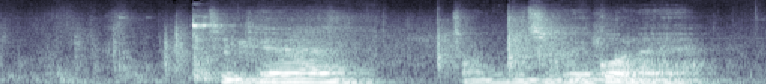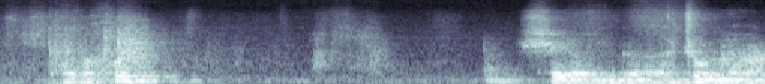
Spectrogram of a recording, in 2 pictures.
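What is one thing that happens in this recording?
An elderly man speaks calmly and seriously.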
